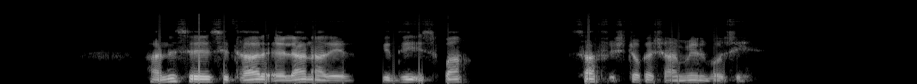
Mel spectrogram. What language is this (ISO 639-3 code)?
khw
